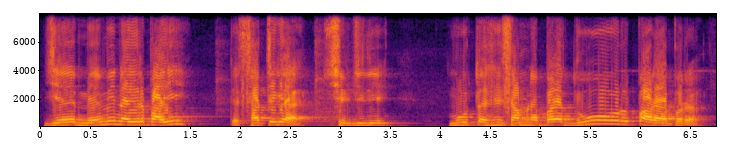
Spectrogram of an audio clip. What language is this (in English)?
Dogri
